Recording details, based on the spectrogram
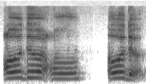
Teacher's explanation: دال پہ کلکلہ کیجئے، کتب جد کا لیٹر ہے، سکون کے ساتھ آیا ہوا ہے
